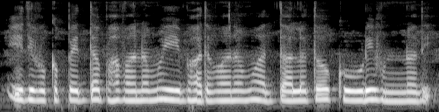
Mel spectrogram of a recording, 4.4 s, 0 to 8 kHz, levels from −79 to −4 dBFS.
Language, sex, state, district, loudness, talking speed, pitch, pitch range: Telugu, female, Telangana, Hyderabad, -14 LUFS, 125 wpm, 215 Hz, 210-225 Hz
